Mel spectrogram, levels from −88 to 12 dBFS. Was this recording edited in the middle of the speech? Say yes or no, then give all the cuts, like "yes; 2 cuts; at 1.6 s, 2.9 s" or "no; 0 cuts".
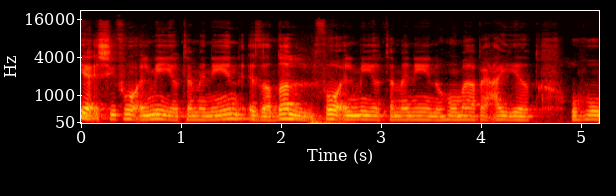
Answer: no; 0 cuts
